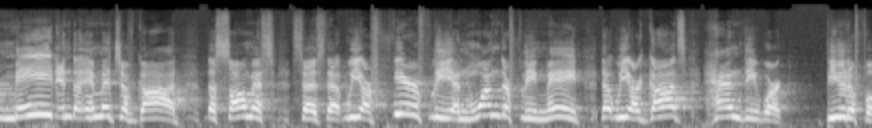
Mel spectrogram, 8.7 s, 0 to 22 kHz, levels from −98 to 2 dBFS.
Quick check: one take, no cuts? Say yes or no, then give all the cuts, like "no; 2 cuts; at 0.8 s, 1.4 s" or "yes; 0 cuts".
yes; 0 cuts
